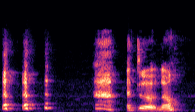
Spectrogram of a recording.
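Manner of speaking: ordinary talk, nothing marked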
